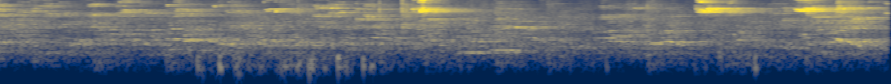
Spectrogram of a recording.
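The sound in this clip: A basketball dribbled on a court during a boys varsity high school game: a steady run of low, thudding bounces under a commentator's voice and background crowd noise.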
